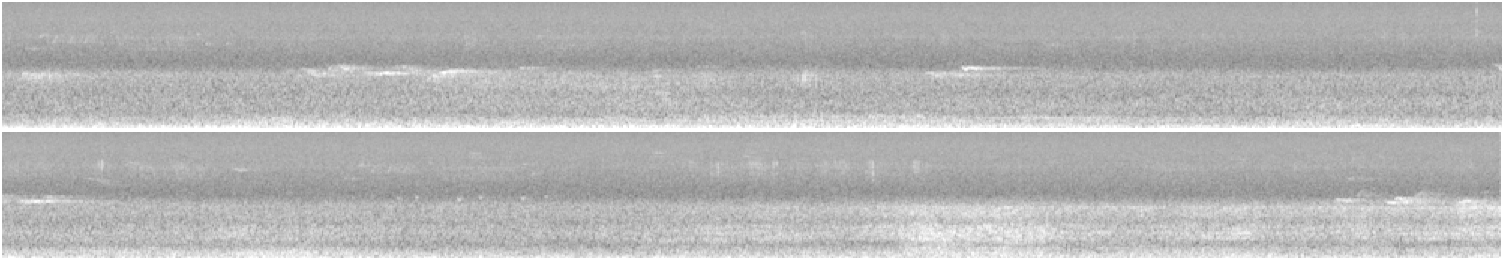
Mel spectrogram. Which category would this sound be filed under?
Soundscapes > Nature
